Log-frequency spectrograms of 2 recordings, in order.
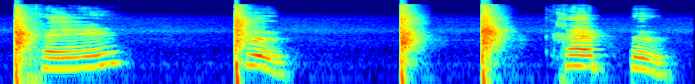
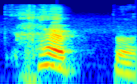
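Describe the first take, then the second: First: "Crêpe" split into loud crê - pe; "Crêpe" in two separated, higher, forceful syllables. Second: Said in the usual way. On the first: Shown as a demonstration. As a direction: punch both beats of "Crêpe", final e sounded. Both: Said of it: "frappe les syllabes".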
